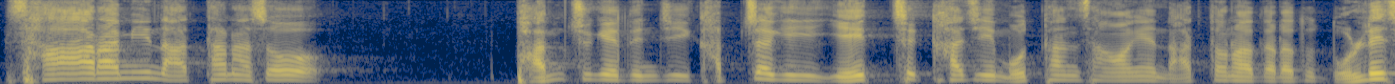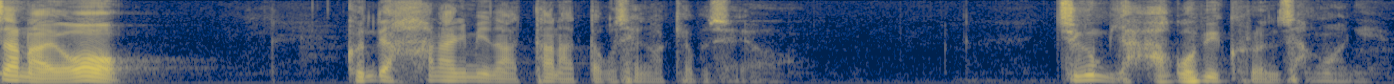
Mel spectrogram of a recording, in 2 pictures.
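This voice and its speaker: A middle-aged man preaching a sermon as pastor, swinging from low, quiet asides to loud, soaring declarations. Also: normal speed, pauses often. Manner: preaching with sudden loud rises.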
